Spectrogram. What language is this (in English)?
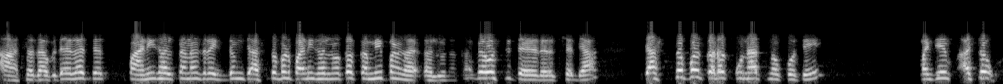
Marathi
